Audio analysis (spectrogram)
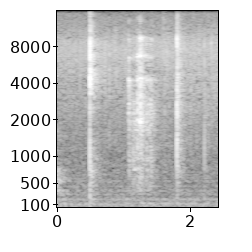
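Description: Coconut pieces and clam meat fry in a pan, a steady soft sizzle broken by a few sharp scrapes and clatters as they're added and stirred, close and fairly quiet.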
